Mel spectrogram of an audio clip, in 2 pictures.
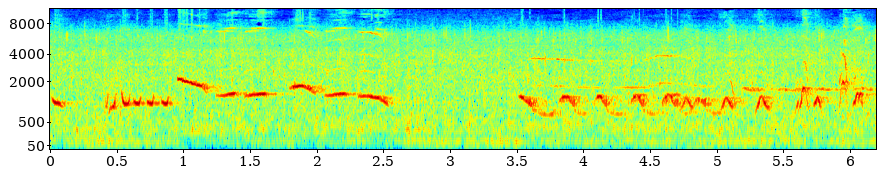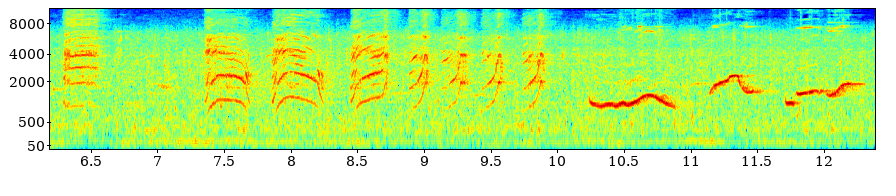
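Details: Hwamei masteran song for training songbirds, accompanied by running water: short whistled phrases, a quick row of clipped notes, then loud rising-and-falling whistles between bursts of splashing.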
